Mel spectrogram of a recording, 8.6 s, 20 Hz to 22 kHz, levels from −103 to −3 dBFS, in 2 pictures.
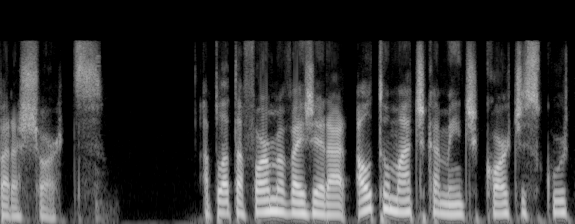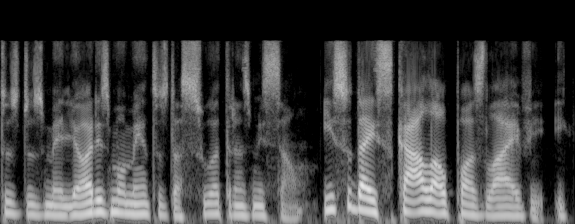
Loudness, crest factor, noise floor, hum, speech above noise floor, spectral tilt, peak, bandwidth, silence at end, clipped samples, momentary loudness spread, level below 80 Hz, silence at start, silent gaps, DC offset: -25 LUFS; 16 dB; -76 dBFS; none; 51 dB; -5 dB/octave; -8 dBFS; 12 kHz; 0.05 s; under 0.1%; 12 LU; -56 dBFS; 0 s; none; under 0.1%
